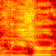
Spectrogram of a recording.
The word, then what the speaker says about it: leisure: Neither leisure nor leisure sound anything like the old or current French pronunciation of the word, but I feel like I do have to give a point to the Brits for this, as the word rhyming with pleasure is a lot more fitting than the word rhyming with seizure.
